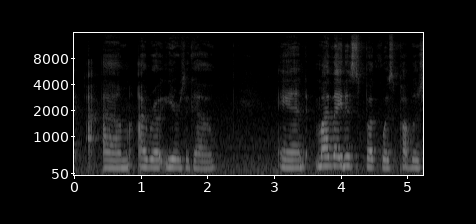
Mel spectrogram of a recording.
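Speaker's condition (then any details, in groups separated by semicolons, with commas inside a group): Spastic quadriplegic cerebral palsy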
